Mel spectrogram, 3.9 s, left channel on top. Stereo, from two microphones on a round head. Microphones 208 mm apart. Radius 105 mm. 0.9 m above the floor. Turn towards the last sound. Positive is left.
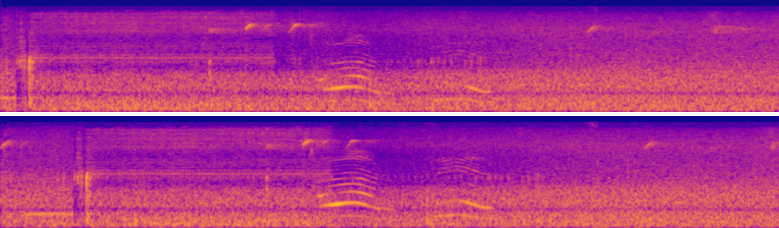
turn(degrees=-35)  # may be behind; listen again after turning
